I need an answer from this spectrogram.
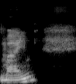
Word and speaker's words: MIME: similar a la inscripción ese mime en español bueno así así se escribe pero es main y que está basada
